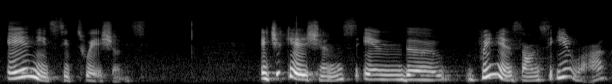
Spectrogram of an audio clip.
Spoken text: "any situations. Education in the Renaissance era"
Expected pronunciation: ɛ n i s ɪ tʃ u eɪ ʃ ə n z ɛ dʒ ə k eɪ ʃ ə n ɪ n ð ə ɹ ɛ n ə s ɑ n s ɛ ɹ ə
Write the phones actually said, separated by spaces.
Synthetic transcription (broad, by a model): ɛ n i s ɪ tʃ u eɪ ʃ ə n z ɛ dʒ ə k eɪ ʃ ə n ɪ n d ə w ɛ n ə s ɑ n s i ɹ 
